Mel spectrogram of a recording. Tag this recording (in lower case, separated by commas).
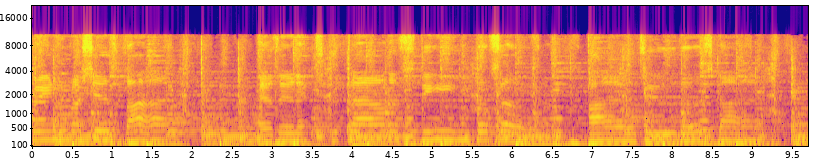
music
